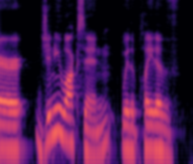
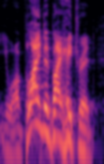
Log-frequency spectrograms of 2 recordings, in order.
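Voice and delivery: loud, drawn-out theatrical rebuke; hammed-up outburst, slow and forceful; mock angry scolding; 9 dB louder than usual. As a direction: imitate a stern, angry telling-off. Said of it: "gets a little angry with him".

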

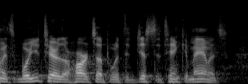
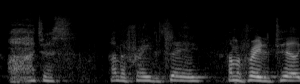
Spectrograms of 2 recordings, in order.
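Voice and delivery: mock timid mumble; 8 dB quieter than usual. Mocking timid Christians.

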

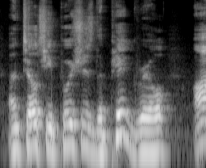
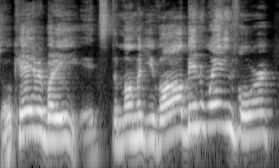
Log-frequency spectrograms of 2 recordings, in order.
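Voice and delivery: higher announcer-like Homer; Homer announcing; 8 semitones higher than usual. Retold or imitated. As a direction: present the grand dish. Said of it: "he goes".

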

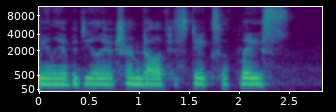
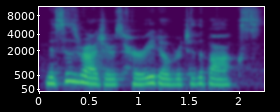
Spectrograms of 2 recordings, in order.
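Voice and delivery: ordinary delivery, nothing marked

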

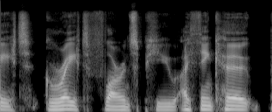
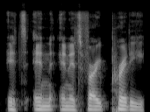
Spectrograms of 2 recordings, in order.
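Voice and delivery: normal talking voice

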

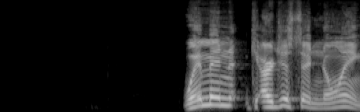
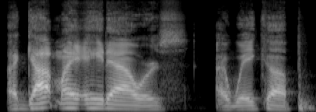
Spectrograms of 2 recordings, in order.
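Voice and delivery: ordinary talk, nothing marked

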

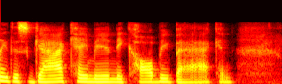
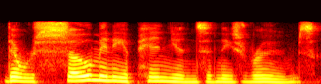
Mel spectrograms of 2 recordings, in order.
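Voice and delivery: ordinary talk, nothing marked

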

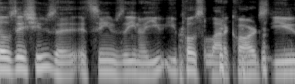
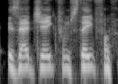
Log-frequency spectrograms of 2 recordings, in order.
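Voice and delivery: State Farm ad quote; 6 semitones higher, 4 dB louder than usual. Retold or imitated. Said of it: "like homeboy from State Farm".

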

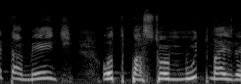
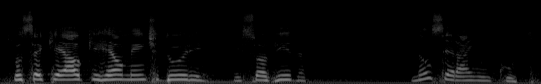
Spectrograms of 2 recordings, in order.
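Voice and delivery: hushed exhortation; 14 dB quieter than usual. Real, not acted. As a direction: confide gently in the congregation. Drops to hushed, intimate exhortation. (exortação em voz baixa e pausada)

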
